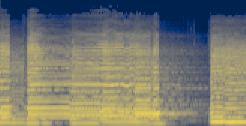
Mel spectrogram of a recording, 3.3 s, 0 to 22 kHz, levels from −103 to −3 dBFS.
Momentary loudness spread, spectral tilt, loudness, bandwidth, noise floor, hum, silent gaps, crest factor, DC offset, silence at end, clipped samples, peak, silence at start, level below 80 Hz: 7 LU; -5.5 dB/octave; -17 LUFS; 11 kHz; -37 dBFS; none; none; 16 dB; under 0.1%; 0 s; under 0.1%; 0 dBFS; 0 s; -44 dBFS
